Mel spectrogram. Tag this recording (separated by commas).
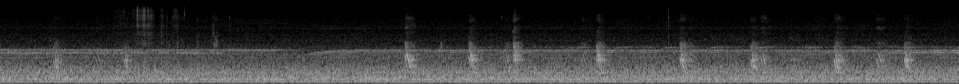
Frog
